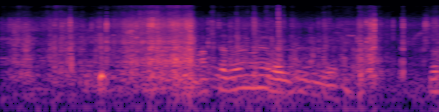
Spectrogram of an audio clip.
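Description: Indistinct voices of people talking nearby, with crinkling and rustling of plastic carrier bags being handed over.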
